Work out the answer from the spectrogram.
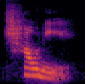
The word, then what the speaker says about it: county: This is just the word county. County. And notice that in my particular dialect of American English, I do not pronounce this T after the N.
